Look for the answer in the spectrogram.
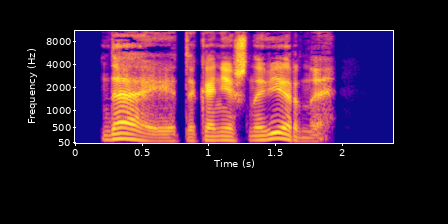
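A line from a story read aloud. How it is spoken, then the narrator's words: Dull mumble. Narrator (Russian): тупо пробормотал Ленниген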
